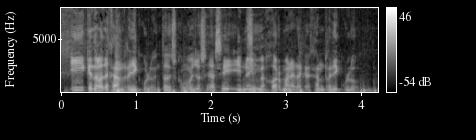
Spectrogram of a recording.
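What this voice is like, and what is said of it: Galician Spanish accent. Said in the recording (Spanish): “se me notara mucho el acento a gallego... Tarde.”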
